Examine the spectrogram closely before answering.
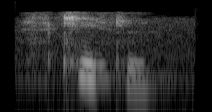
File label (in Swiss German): "kisse", alsace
